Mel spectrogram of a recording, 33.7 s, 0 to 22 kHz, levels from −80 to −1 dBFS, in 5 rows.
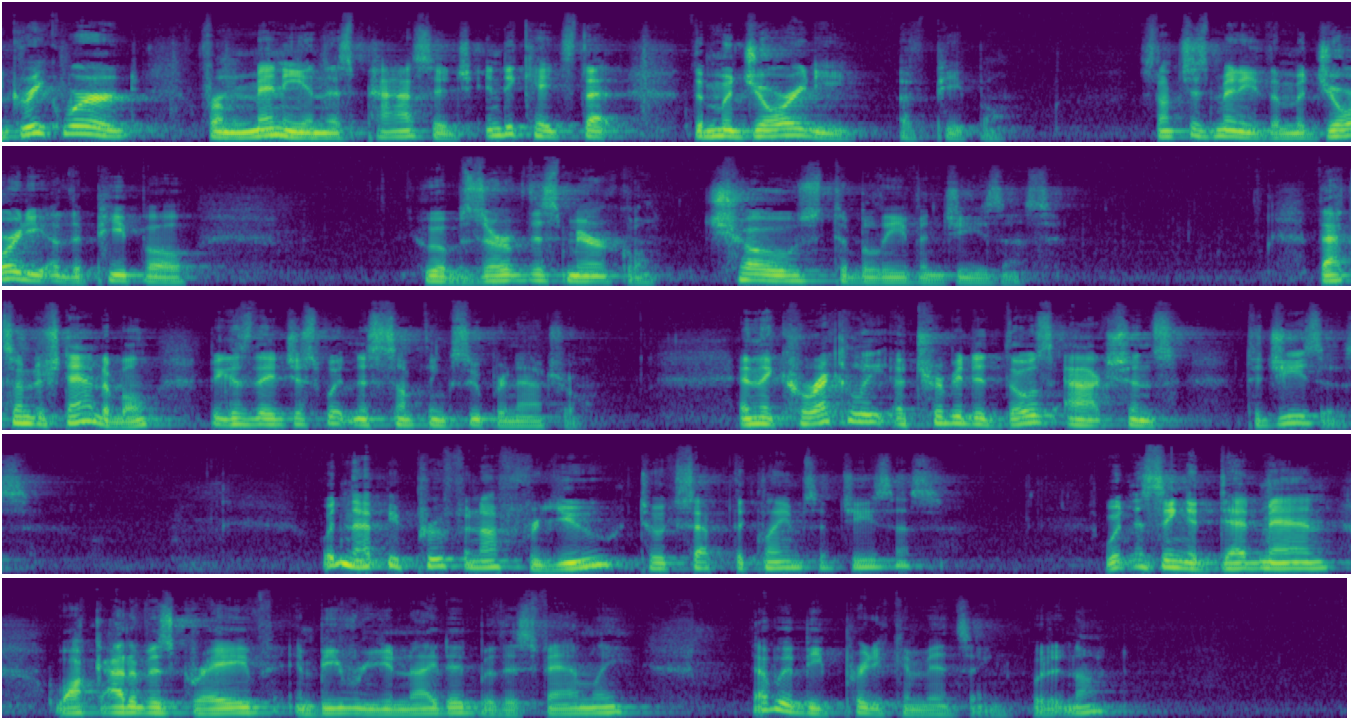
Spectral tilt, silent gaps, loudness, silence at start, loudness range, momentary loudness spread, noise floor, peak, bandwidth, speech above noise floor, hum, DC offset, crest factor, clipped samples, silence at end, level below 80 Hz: -4 dB/octave; none; -21 LUFS; 0 s; 6 LU; 16 LU; -60 dBFS; 0 dBFS; 16 kHz; 39 dB; none; under 0.1%; 22 dB; under 0.1%; 1.2 s; -56 dBFS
